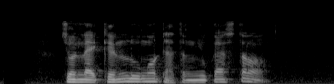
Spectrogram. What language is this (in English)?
Javanese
